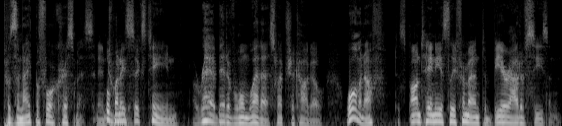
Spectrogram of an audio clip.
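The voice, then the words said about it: Put-on Masterpiece Theater narrator accent. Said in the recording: “Is that a Belgian accent? ... It's a Chicago accent. ... No, I was thinking like Masterpiece Theater. ... insulting their accent that way.”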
